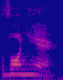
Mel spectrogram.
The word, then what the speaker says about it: Viognier: lovely white wine called vanier you don't pronounce the r at the end so it's and yes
